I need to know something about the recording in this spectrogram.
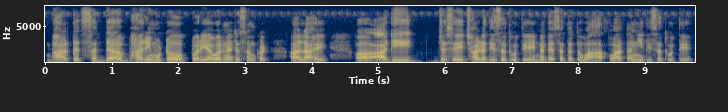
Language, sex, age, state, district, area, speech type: Marathi, male, 18-30, Maharashtra, Nagpur, rural, spontaneous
